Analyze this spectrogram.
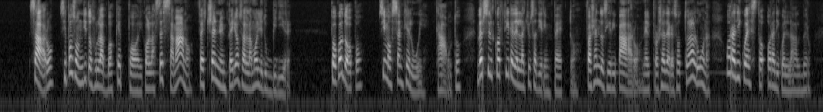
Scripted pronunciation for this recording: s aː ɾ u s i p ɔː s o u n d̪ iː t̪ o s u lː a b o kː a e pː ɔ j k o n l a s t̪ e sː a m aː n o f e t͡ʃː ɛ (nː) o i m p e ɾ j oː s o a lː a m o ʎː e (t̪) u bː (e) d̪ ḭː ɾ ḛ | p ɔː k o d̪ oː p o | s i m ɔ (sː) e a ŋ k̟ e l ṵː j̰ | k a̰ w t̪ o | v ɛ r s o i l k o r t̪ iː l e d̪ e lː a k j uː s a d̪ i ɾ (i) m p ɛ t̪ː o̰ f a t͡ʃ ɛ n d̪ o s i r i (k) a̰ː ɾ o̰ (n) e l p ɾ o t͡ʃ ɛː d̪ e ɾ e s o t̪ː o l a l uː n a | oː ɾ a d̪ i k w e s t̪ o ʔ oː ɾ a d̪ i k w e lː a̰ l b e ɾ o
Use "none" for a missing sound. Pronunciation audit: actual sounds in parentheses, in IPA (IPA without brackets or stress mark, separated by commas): nː, d̪, i, sː, i, p, n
